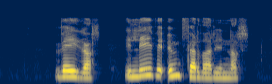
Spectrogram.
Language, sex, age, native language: Icelandic, female, 30-39, Icelandic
